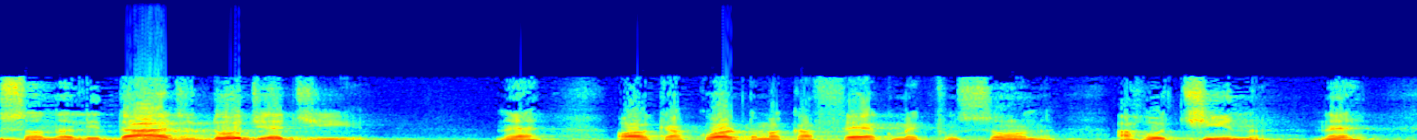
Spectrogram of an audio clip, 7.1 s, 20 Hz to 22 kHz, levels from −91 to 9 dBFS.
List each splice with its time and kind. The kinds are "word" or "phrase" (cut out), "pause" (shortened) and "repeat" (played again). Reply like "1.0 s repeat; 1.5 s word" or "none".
none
